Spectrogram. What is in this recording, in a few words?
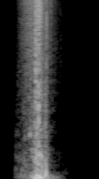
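Hit Target; Toy Story Mania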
